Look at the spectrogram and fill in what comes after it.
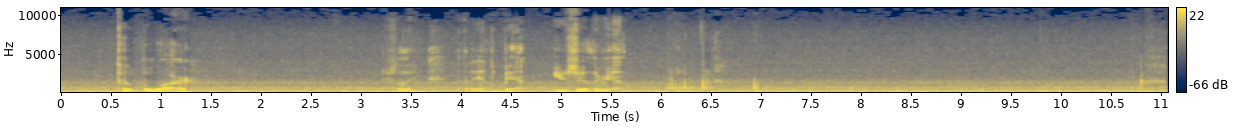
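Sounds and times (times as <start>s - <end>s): room equipment hum and hiss: 0.0s - 11.0s.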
